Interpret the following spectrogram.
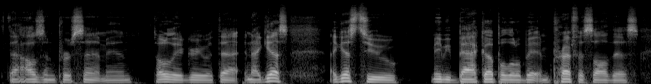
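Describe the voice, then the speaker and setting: Low-voiced man hosting a chatty podcast. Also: dry recording, clean studio sound. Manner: animated, breaks into quick character impressions and laughs. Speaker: podcast host. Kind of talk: casual podcast chat.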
